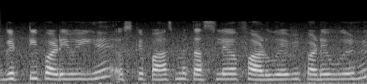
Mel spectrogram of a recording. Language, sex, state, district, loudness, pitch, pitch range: Hindi, female, Uttar Pradesh, Jalaun, -16 LUFS, 245 Hz, 235-260 Hz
